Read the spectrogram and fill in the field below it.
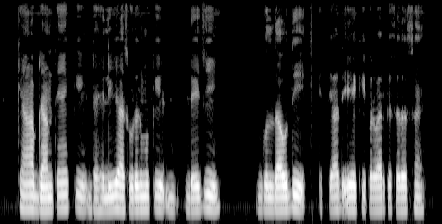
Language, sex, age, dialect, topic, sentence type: Hindi, male, 31-35, Awadhi Bundeli, agriculture, statement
